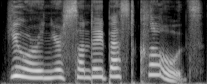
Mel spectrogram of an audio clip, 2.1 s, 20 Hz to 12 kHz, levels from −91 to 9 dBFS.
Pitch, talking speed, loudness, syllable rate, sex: 300 Hz, 205 wpm, -16 LUFS, 5.2 syllables/s, female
